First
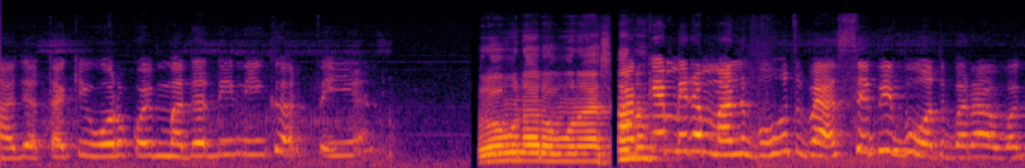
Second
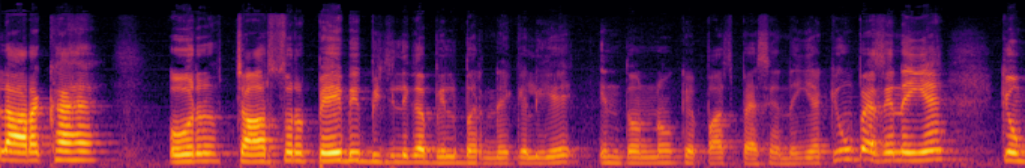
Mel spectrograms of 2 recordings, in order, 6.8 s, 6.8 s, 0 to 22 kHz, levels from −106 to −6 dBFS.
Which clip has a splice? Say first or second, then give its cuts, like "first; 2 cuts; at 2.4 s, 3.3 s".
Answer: first; 2 cuts; at 3.2 s, 4.1 s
